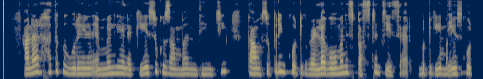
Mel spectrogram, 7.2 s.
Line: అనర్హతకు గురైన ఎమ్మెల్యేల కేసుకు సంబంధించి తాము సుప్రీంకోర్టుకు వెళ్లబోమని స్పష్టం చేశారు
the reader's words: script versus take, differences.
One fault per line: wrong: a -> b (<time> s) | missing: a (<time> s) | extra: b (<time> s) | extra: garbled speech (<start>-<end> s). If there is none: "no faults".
extra: garbled speech (6.3-7.1 s)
